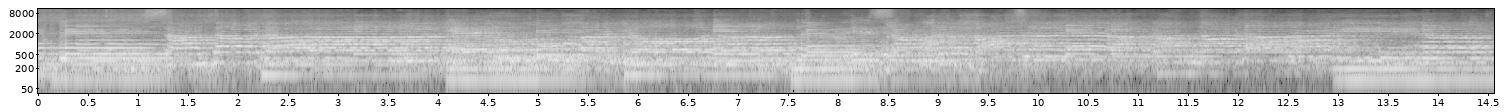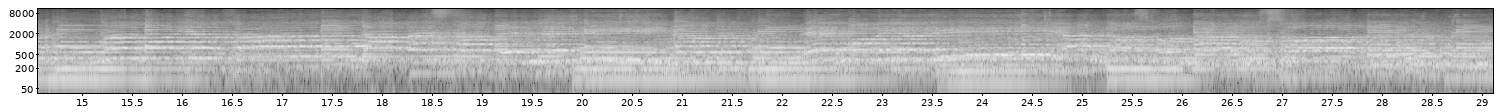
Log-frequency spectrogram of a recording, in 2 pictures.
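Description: Religious choral music: a choir singing over sustained instrumental chords and a slowly changing bass line.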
